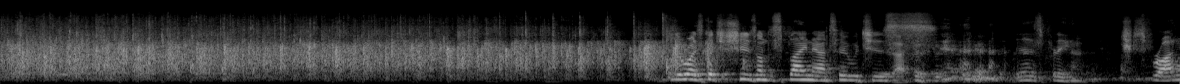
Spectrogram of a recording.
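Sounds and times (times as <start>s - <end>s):
round of applause: 0.0s - 7.3s
speech: 6.8s - 11.7s
laughter: 8.9s - 10.4s.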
